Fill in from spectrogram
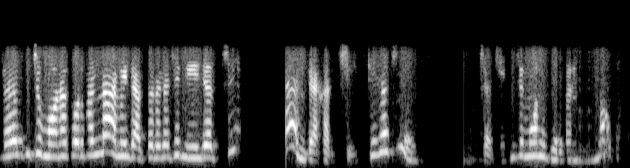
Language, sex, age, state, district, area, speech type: Bengali, female, 60+, West Bengal, South 24 Parganas, rural, conversation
